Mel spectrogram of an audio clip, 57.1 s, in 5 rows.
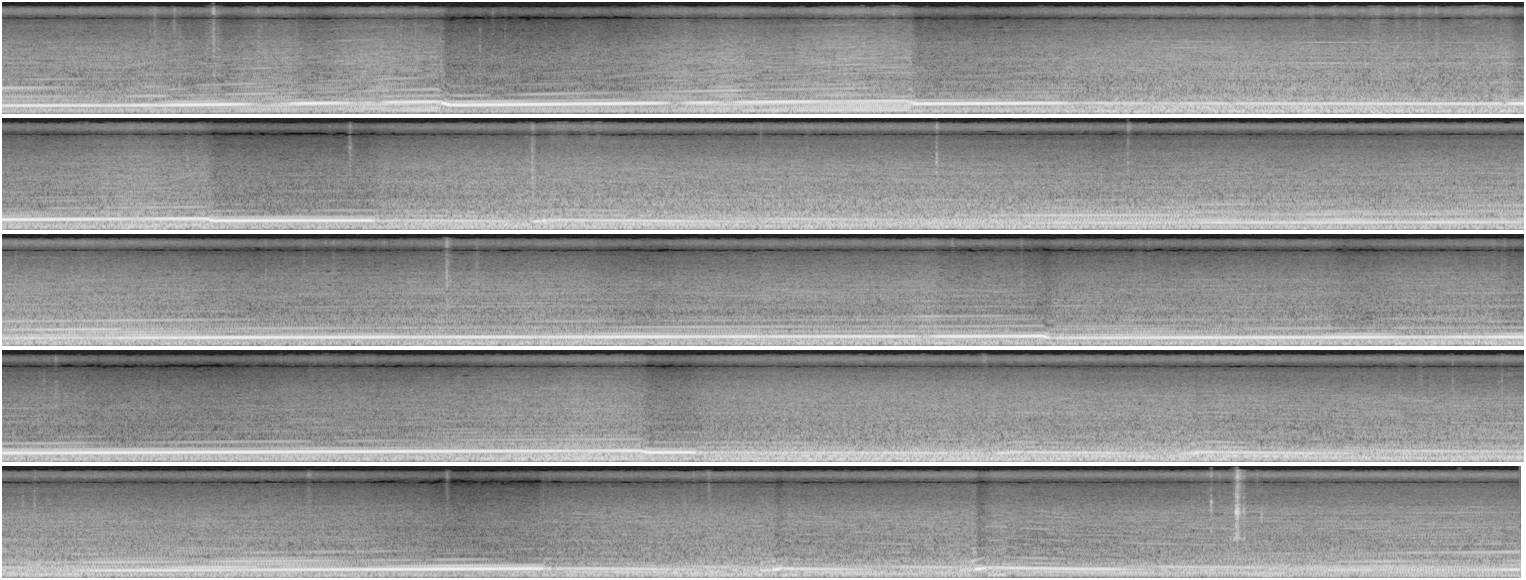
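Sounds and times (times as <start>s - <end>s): sports car engine accelerating: 0.0s - 57.0s.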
